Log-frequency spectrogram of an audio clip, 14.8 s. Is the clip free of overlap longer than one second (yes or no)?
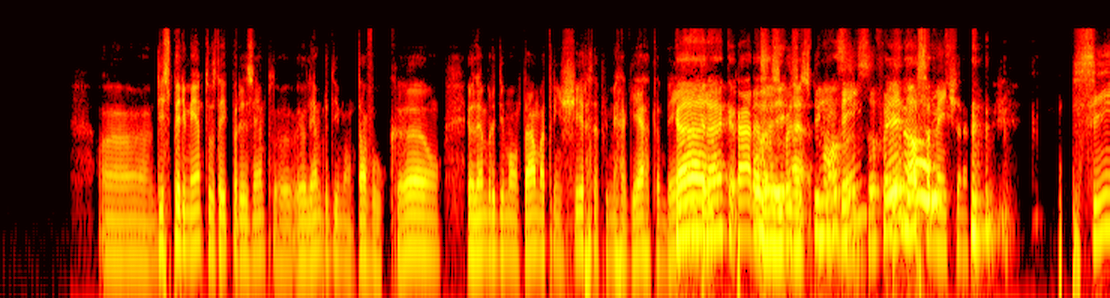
no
